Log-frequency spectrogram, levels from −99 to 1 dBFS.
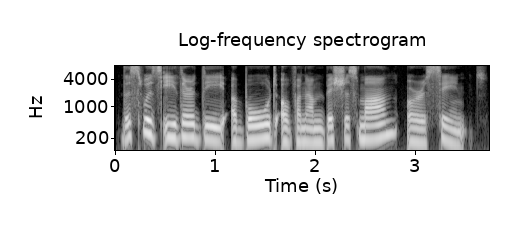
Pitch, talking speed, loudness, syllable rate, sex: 185 Hz, 190 wpm, -17 LUFS, 4.8 syllables/s, female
